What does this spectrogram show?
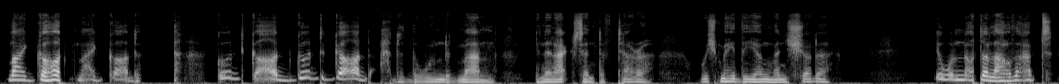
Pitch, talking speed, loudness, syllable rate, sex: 155 Hz, 160 wpm, -23 LUFS, 4.6 syllables/s, male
